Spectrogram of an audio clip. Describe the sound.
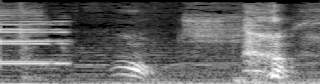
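A voice mimics an alarm with a short, steady, high beeping tone, followed by brief vocal sounds and exclamations, fairly loud.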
